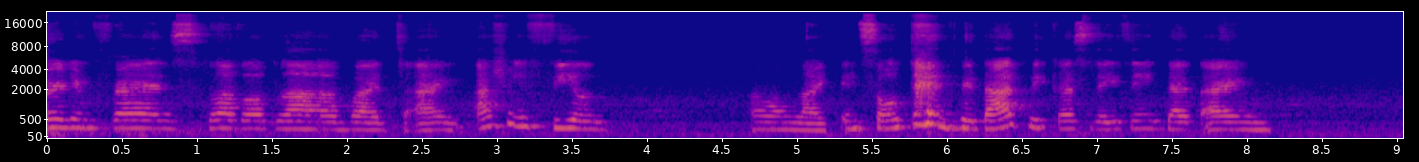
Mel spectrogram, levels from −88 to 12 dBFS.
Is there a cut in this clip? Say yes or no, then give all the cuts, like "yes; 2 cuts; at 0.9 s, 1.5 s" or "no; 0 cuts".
no; 0 cuts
